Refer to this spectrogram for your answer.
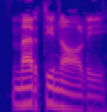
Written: Martinoli

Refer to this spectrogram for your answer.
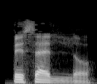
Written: Pesello

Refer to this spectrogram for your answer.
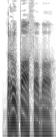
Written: rupofobo

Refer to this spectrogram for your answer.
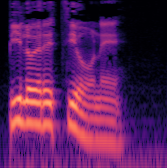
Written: piloerezione

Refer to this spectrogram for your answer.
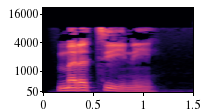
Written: Marazzini

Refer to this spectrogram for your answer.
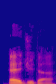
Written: egida

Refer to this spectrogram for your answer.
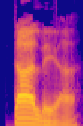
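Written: talea

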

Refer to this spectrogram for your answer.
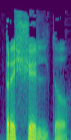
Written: prescelto

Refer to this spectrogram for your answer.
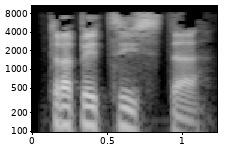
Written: trapezista

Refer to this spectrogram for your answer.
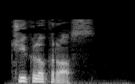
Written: ciclocross

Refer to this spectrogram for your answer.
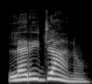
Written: larigiano

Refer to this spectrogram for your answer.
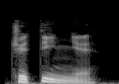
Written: Cettigne

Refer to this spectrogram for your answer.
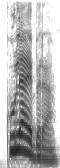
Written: Culebra

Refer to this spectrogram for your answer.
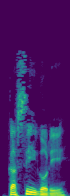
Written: Cassigoli

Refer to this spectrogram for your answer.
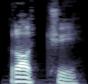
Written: Rocci

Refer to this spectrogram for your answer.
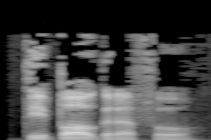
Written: tipografo

